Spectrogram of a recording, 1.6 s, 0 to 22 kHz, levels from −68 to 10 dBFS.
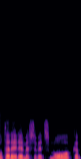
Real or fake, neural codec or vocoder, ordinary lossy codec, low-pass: fake; codec, 16 kHz, 0.2 kbps, FocalCodec; Opus, 32 kbps; 5.4 kHz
